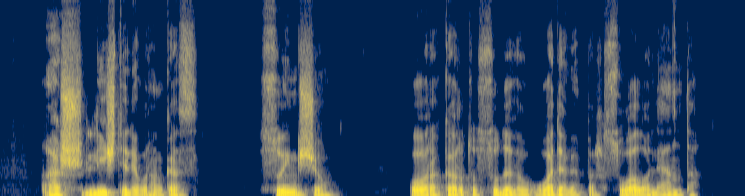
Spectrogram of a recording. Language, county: Lithuanian, Klaipėda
